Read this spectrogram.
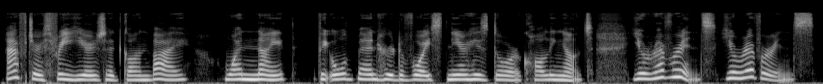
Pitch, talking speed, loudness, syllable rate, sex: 230 Hz, 170 wpm, -16 LUFS, 4.6 syllables/s, female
